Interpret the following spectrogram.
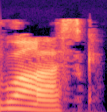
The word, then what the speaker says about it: Wasque: Norton Point, a narrow barrier beach, connects Martha's Vineyard and Chappaquiddick between Katama and Wasque, pronounced way-sqwee.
